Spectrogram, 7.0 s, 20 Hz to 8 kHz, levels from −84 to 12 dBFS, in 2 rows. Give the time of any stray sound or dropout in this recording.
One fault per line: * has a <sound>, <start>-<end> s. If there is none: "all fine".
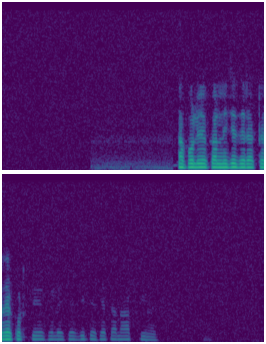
all fine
